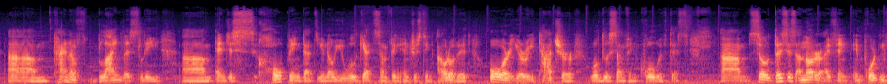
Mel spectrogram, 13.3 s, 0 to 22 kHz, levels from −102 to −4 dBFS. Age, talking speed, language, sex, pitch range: 30-49, 160 wpm, English, male, 85-105 Hz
